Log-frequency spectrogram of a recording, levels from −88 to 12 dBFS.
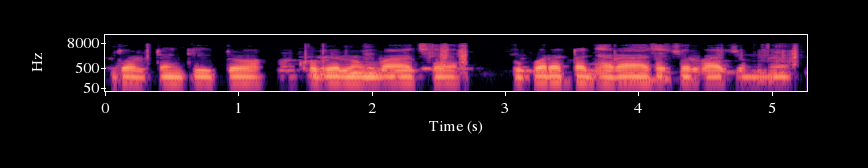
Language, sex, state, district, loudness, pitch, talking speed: Bengali, male, West Bengal, Malda, -17 LUFS, 95 Hz, 125 wpm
